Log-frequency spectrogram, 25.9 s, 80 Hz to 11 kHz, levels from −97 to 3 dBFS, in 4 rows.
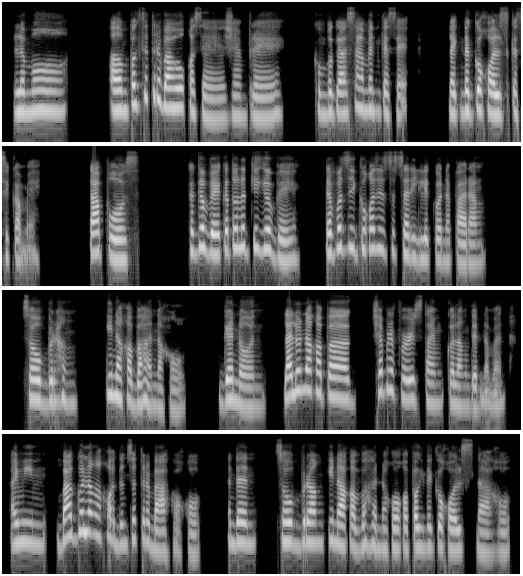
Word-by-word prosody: Alam 230 0 +3
mo, 245 +1 +3 0.8
um, 245 0 +5
pag 295 +3 +2
sa 390 - +1
trabaho 265 -9 +5
kasi 195 -6 -4
siyempre, 195 +1 -5 0.4
kumbaga 225 0 0
samin 250 0 -2
kasi, 210 -3 -4 0.6
like 220 -1 +1
nag-ccalls 225 -2 +4
kasi 230 -1 -6
kami. 235 - -7 0.6
Tapos, 215 -6 +4 0.7
kagabi, 260 -3 +5
katulad 305 +2 +2
kagabi, 220 -9 -1 0.3
napansin 305 +3 +1
ko 290 +4 -4
kasi 300 0 0
sa 265 - -10
sarili 220 -4 -2
ko 205 0 -3
na 195 -1 -9
parang, 180 0 -2 0.7
sobrang 225 -2 +1 0.4
kinakabahan 225 -8 0
ako, 170 0 -9 0.4
ganon. 190 -5 +1 0.2
Lalo 265 +5 +7
na 330 - +6
kapag, 255 -7 +3 0.3
siyempre 325 +2 -1
1st 235 -5 -2
time 205 -1 -5
ko 210 - -7
lang 190 -1 -6
din 180 - -5
naman. 95 -1 -9 0.3
I 235 - -1
mean, 235 -2 -5
bago 280 +9 +3
lang 345 -3 +2
ako 260 -4 -4
dun 230 0 -8
sa 265 - -4
trabaho 190 -9 -3
ko, 170 - -9 0.4
and 240 - -6
then, 240 -1 +1 0.2
sobrang 245 0 +2
kinakabahan 220 -3 0
ako 195 0 -1
kapag 205 +1 -1
nagko-calls 195 -2 -3
na 175 -2 -4
ako. 175 0 -11
230 Hz, 135 wpm, -21 LUFS, 200-255 Hz, 0.8 s, Lalo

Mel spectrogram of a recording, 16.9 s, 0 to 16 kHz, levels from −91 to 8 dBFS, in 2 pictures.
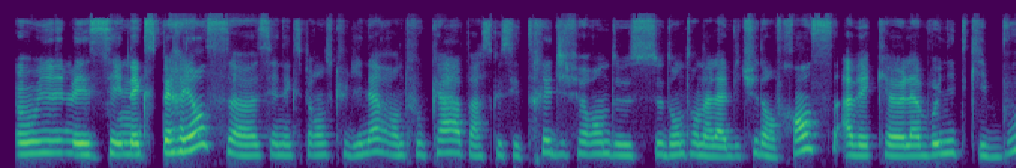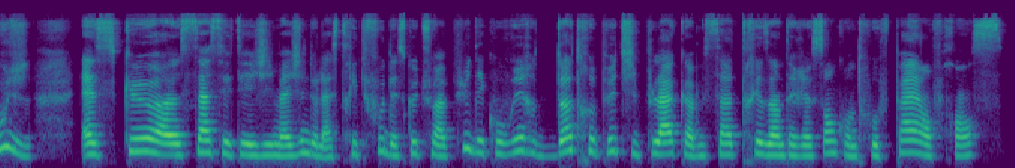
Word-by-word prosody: Oui 235 +2 +2
mais 210 -1 +6
c'est 220 +2 +2
une 215 0 +4
expérience, 265 - +5
heu, 200 -4 +2
c'est 200 +2 -7
une 205 - -5
expérience 205 +1 -7
culinaire 220 +3 -4
en 200 - -4
tout 215 +1 -11
cas 245 +2 0
parce 190 -4 -6
que 210 - -10
c'est 195 -4 -9
très 250 -1 -3
différent 215 +1 -5
de 205 -3 -3
ce 195 +2 -5
dont 210 0 -2
on 210 -2 -4
a 190 - +1
l'habitude 185 +5 -2
en 180 -3 -1
France 295 - +2
avec, 195 +1 +1
heu, 190 -1 +5
la 190 0 +3
bonite 215 +4 -2
qui 195 - -8
bouge. 230 - -4 0.4
Est-ce 215 0 +1
que, 260 -6 +5
heu, - - +1
ça 245 +4 +3
c'était 215 -4 -1
j'imagine 200 +3 -1
de 210 - -2
la 170 -1 -3
street 215 +5 -9
food? 270 -6 -8
Est-ce 195 0 -3
que - - -7
tu 225 -1 -5
as 190 -1 +1
pu 320 - -5
découvrir 245 0 -3
d'autres 255 +8 0
petits 260 -2 -5
plats 220 +2 +5
comme 200 -4 -3
ça 210 +2 -2
très 210 +1 -2
intéressants 200 +2 0
qu'on 205 -5 -7
ne - - -4
trouve 195 +1 -6
pas 245 +1 +2
en 200 - +1
France? 195 +1 -4
210 Hz, 215 wpm, -26 LUFS, 195-240 Hz, 0.4 s, mais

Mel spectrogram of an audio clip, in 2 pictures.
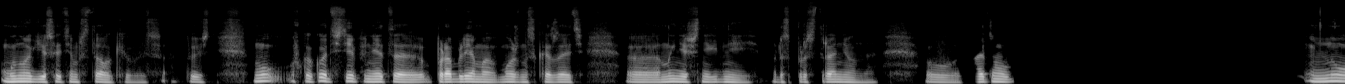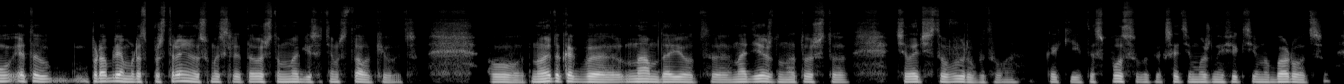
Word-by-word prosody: многие 130 -3 +4
с 115 - -8
этим 120 -2 -2
сталкиваются, 105 -4 -4 0.2
то 120 - -4
есть, 110 0 -7 0.4
ну, 155 +2 +1
в 145 - -12
какой-то 140 0 +2
степени, 135 -2 0
это 115 -2 +3
проблема, 125 -2 +4
можно 115 0 -1
сказать, 115 0 -1 0.4
э, 110 -1 0
нынешних 120 -1 0
дней, 105 -5 -4
распространенная. 115 -3 -3 0.5
Вот. 105 -3 -5
Поэтому 120 -1 +1 2.9
М, 145 -4 -1
ну, 145 +1 +3
это 140 -2 +2 0.4
проблема 140 -2 +4
распространенная 130 +2 +1
в - - -7
смысле 120 0 -4
того, 125 +2 +2
что 120 +1 -7
многие 120 -1 0
с 115 - -11
этим 120 0 -6
сталкиваются. 110 -3 -3 0.7
Вот. 110 -4 0
Но 125 +2 +5
это 145 0 +4
как 125 -2 +2
бы 115 -2 +4
нам 125 -1 +2
дает, 120 -3 +2
э, - - -3 0.2
надежду 120 +1 +1
на 110 -1 -3
то, 120 -2 -1
что 110 -1 -6 0.4
человечество 125 0 0
выработало 110 -3 -4 0.2
какие-то 110 -1 -7
способы, 120 -2 -3
как 115 0 -13
с - - -12
этим 115 -1 -4
можно 115 0 -3
эффективно 115 0 -5
бороться. 125 - 0
120 Hz, 125 wpm, -23 LUFS, 110-125 Hz, 2.9 s, Но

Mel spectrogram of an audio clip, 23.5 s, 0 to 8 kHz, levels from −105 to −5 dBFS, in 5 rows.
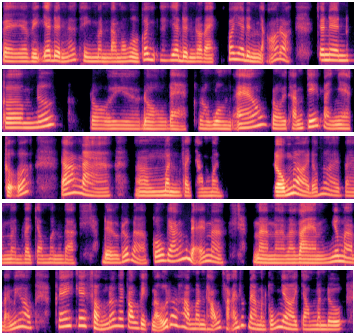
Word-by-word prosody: về 190 -2 0
việc 185 -1 +2
gia 230 - +6
đình 210 -5 +2
á, 245 +5 -3
thì 215 -5 -1
mình 185 -1 -1
là 180 0 -2
một 185 +1 -2
người 195 -2 +1
có 270 +8 +2 0.3
gia 245 -1 +3
đình 200 -4 +3
rồi 185 0 0
bạn, 165 -1 -1 0.2
có 290 - +2
gia 280 -3 +3
đình 195 -5 +2
nhỏ 235 - -4
rồi, 280 -4 -1 0.4
cho 250 - +5
nên 235 -2 +3
cơm 225 0 +2
nước 310 +9 +1 0.4
rồi, 175 -2 -4 0.2
ờ, - - -7
đồ 170 -1 -3
đạc, 155 -3 -5 0.2
rồi 180 -3 -4
quần 170 -2 0
áo, 240 - +1
rồi 180 -1 -1
thậm 190 +1 -2
chí 275 +7 +4
là 200 - -3
nhà 180 0 -1
cửa 310 +6 +3 0.4
đó 300 - +5
là, 185 - -1 0.3
ờ, 180 -1 -1
mình 180 0 +1
và 175 -1 -2
chồng 170 +1 -5
mình 175 -2 -4 0.7
đúng 185 +7 +9
rồi, 230 - +3
đúng 175 +9 -4
rồi. 210 -8 -5
Và 180 - -7
mình 170 -1 -5
và 170 0 -3
chồng 170 +1 -7
mình 170 -1 -5
là 155 -2 -6 0.4
đều 175 -1 +1
rất 270 +9 0
là 160 - -5
cố 245 +4 +3
gắng 275 +6 0
để 230 - 0
mà 220 -9 -2 0.4
mà 180 -1 0
mà 170 0 -2
mà 170 0 -2
làm. 170 +1 +1
Nhưng 245 +2 +3
mà 205 -4 0
bạn 175 +1 -3
biết 255 - +1
hông, 290 -5 0 0.3
cái 340 +3 +3
cái 365 -1 +4
phần 220 -4 +3
đó, 315 +6 +1
cái 345 - 0
công 260 -2 +4
việc 215 -3 0
nữ 180 - +3
đó 410 - +3
h 265 -9 0
mình 215 -1 0
hổng 205 +6 -1
phải 255 - -2
lúc 380 -3 -4
nào 245 -5 0
mình 195 -2 -2
cũng 210 +9 0
nhờ 225 -9 +3
chồng 195 0 -3
mình 190 0 0
được, 190 0 +2
195 Hz, 235 wpm, -21 LUFS, 175-245 Hz, 0.7 s, đúng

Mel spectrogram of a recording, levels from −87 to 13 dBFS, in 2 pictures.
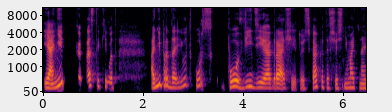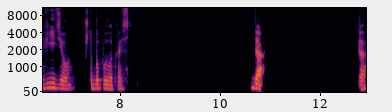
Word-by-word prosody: и 185 - +3
они 200 - +7 0.2
как 290 - -4
раз 245 +1 +3
таки 235 -2 -9
вот, 190 -1 -3 0.7
они 275 +6 +5
продают 255 0 -1
курс 265 +8 -5 0.3
по 235 +2 +8
видеографии, 185 -4 +2
то - - -13
есть 155 -1 -9
как 220 +2 0
это 195 -4 -5
всё 170 -1 -6
снимать 185 +3 -5
на 170 -1 -3
видео, 165 -4 -5 0.2
чтобы 160 +1 -6
было 155 -3 -5
краси 145 +1 -11 2.5
Да. - - +5 1.9
Да. 145 -1 -2
185 Hz, 110 wpm, -25 LUFS, 165-230 Hz, 2.5 s, по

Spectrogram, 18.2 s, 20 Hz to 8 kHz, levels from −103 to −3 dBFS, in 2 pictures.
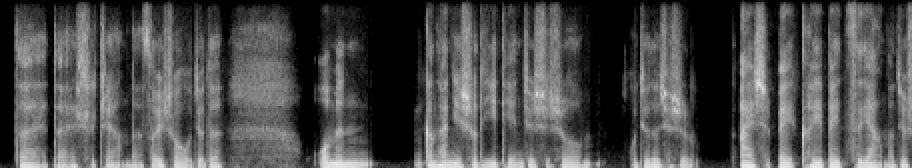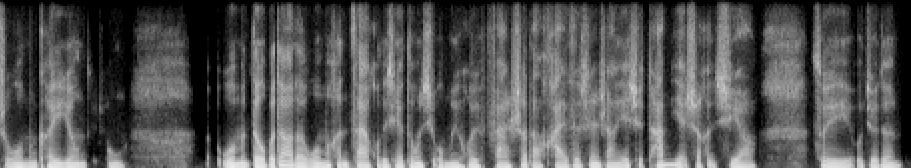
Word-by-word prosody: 对 145 +2 -1
对， 150 -2 -4
是 - - -6
这 - - -6
样 155 +3 -7
的。 160 -1 -6
所 160 - -2
以 - - +2
说 155 -3 -3
我 145 - -3
觉 - - -6
得， 135 +4 -3 0.9
我 150 - +2
们 135 +1 +3 0.5
刚 160 0 +2
才 160 -2 +4
你 135 -6 +2
说 140 +2 +2
的 155 - -7
一 145 -1 +1
点， 145 - -4
就 145 0 -2
是 145 - -3
说， 145 -2 -2 0.5
我 - - -4
觉 140 - -2
得 145 0 +2
就 - - -4
是， - - -4 0.4
爱 165 -1 +4
是 160 - +3
被 140 -3 +3
可 155 - 0
以 140 - +5
被 140 -1 +2
滋 135 0 -2
养 135 +2 0
的， 140 - -4
就 - - -2
是 - - -5
我 135 0 +3
们 145 +2 0
可 135 - +1
以 135 0 +4
用 135 -2 +3
这 - - -25
种 130 +2 -4 0.9
我 145 - +3
们 140 +1 +4
得 135 -3 +6
不 155 - +3
到 175 -1 +3
的， 135 -2 +4
我 140 -1 +3
们 150 +3 +3
很 135 -8 0
在 150 +5 +2
乎 150 - -4
的 - - +3
一 - - +2
些 135 -2 +1
东 135 +1 +2
西， - - -2
我 130 - 0
们 135 +2 +2
也 145 - +2
会 145 - +1
反 130 -3 -2
射 165 - 0
到 135 - -2
孩 135 -2 -2
子 150 +1 -2
身 140 -3 +1
上， 130 -2 -1
也 150 +3 +1
许 - - 0
他 165 - -1
们 215 +2 -1
也 - - +1
是 120 - -1
很 - - -7
需 140 - -1
要。 140 +1 -1 0.5
所 - - -4
以 135 0 +1
我 - - -3
觉 140 +1 -1
得， 145 +1 +1
140 Hz, 290 characters per minute, -22 LUFS, 135-150 Hz, 0.9 s, 得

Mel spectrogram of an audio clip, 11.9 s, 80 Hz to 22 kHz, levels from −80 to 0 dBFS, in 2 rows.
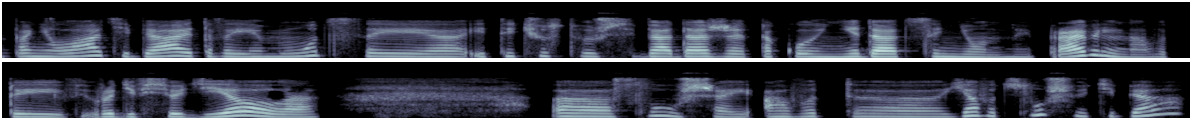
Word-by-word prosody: поняла 220 +5 -1
тебя 230 +1 +3
и - - 0
твои 210 -3 -4
эмоции, 210 -2 -3
и 205 - -7
ты 230 - -7
чувствуешь 225 -3 -5
себя 215 0 +2
даже 210 -2 +3
такой 200 -1 -4
недооцененной, 190 -3 +1
правильно? 215 - +4
Вот 180 - -13
ты 190 -3 0
вроде 195 0 -2
всё 200 +2 0
делала. 190 - +3 1.1
А, 220 -1 +1
слушай, 210 -6 +1
а 205 +1 -2
вот, 220 +2 -8
э, 205 -2 -5
я 225 +8 +1
вот 245 -2 -8
слушаю 315 -7 -2
тебя, 240 - -2
210 Hz, 135 wpm, -25 LUFS, 200-230 Hz, 1.1 s, правильно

